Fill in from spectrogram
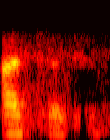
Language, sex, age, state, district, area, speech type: Bengali, female, 30-45, West Bengal, Kolkata, urban, conversation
